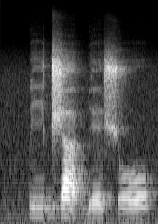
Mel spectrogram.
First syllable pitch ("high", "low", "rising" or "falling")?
high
